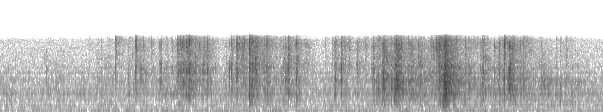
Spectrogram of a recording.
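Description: Hockey trading cards being handled on a table: a run of irregular crinkling rustles and clicks that starts about a second in.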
